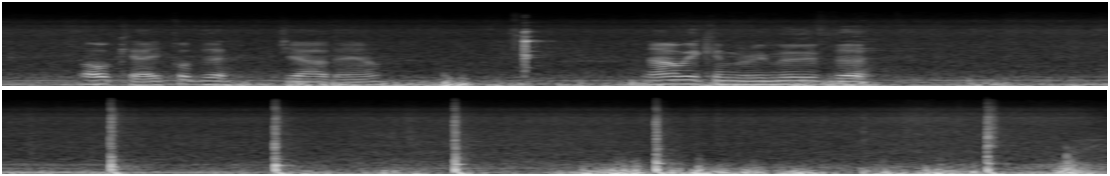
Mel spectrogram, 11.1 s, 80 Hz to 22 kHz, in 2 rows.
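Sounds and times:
blade chopping coconut husk: 0:05.9 - 0:09.2, 0:10.4 - 0:10.8.

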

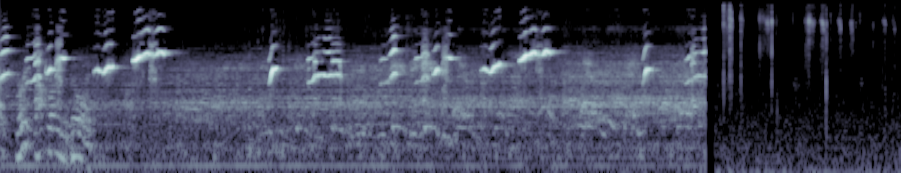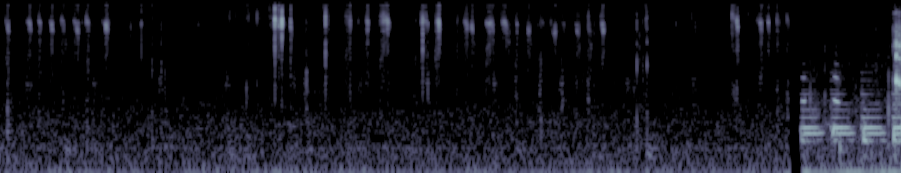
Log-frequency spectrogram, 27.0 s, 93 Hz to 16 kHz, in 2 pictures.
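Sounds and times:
cockatiel whistle: 0:00.0 - 0:02.8, 0:04.0 - 0:08.5
parakeet beak clicks and snips: 0:10.8 - 0:16.1, 0:16.9 - 0:23.8, 0:24.4 - 0:25.4.

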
